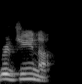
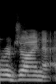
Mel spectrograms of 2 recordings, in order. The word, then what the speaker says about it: Regina: They could pronounce it Regina. Mm-hmm. They could. It's spelled the same. – Right. – But they insist on Regina. And if you go to Regina, Saskatchewan in Canada, and you make the joke, which you have to make. – Yep. – That it rhymes with vagina.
